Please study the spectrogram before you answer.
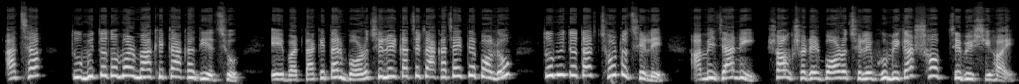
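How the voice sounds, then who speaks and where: A woman playing a stingy young daughter-in-law in a cartoon story, speaking rapidly and insistently. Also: sits high, lively intonation, no room sound, studio quality. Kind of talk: cartoon moral story dialogue. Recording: music under the voice.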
